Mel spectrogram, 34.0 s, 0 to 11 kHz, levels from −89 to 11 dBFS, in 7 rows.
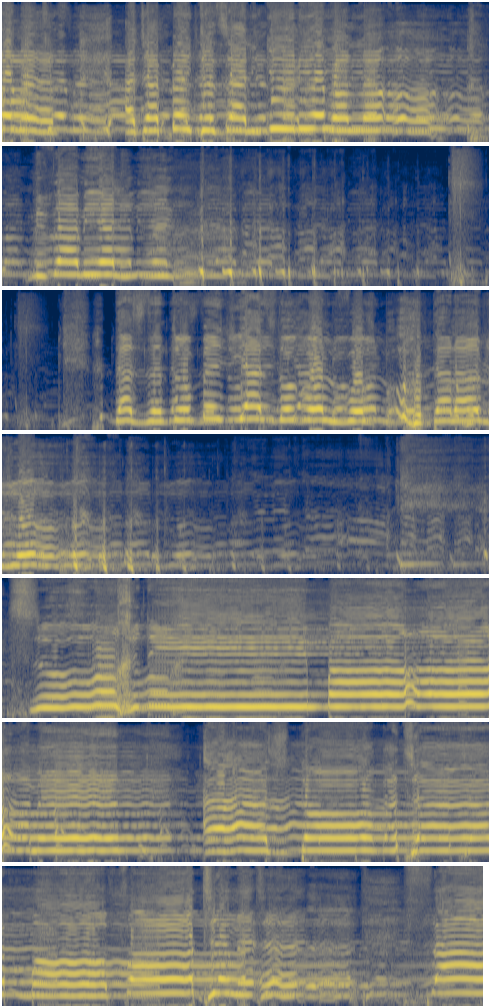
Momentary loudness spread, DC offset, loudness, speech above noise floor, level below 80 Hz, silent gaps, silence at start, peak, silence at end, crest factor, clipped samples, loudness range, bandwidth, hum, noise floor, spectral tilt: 16 LU; under 0.1%; -7 LUFS; 37 dB; -44 dBFS; none; 0 s; 0 dBFS; 0 s; 8 dB; 5%; 13 LU; 11 kHz; none; -43 dBFS; -5 dB/octave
